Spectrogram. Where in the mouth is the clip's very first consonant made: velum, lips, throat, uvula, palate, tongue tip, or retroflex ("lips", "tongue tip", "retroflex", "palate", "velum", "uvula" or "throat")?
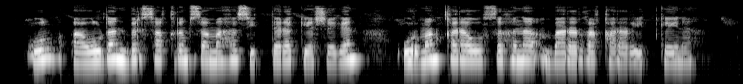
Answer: tongue tip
